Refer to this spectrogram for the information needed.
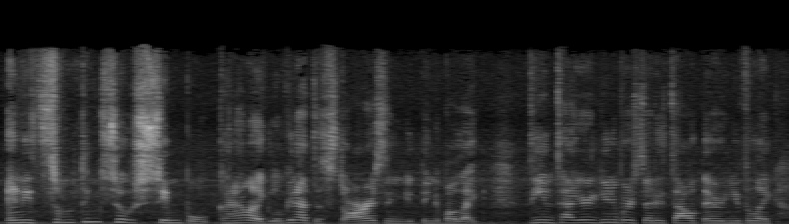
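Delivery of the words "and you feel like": ordinary delivery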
